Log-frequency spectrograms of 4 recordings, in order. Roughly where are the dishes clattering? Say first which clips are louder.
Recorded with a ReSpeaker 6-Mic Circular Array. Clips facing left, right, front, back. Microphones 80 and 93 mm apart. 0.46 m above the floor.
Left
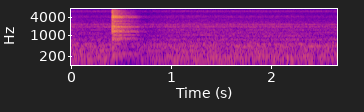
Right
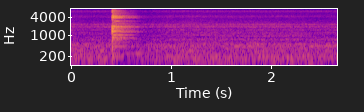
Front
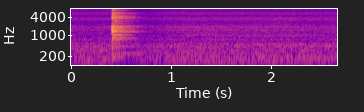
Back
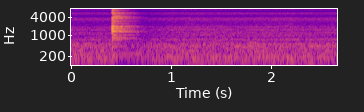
Right 3 dB, front 1 dB; right.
